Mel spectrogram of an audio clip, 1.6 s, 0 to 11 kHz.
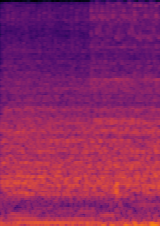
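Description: Zeekr plug-in hybrid's 2-litre turbo four-cylinder engine running just after starting, a steady close idle drone with a faint rough knock and no speech.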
